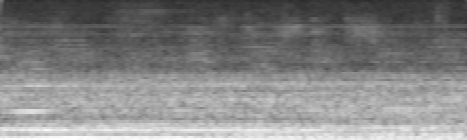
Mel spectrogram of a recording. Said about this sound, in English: Oh, y'all hear that? Big ass truck outside my house.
